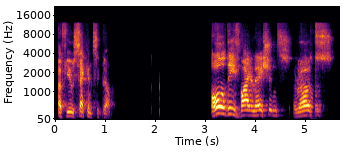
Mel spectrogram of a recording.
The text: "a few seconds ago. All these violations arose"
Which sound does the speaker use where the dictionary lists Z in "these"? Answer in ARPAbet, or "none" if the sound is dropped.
Z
